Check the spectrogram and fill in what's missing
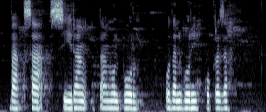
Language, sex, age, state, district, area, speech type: Bodo, female, 45-60, Assam, Baksa, rural, spontaneous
